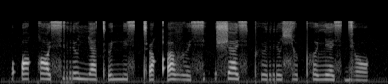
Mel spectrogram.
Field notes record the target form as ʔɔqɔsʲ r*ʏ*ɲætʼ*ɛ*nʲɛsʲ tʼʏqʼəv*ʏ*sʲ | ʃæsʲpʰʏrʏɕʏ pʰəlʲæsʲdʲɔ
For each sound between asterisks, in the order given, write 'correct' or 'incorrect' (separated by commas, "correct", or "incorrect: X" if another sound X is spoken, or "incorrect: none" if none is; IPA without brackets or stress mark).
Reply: correct, incorrect: ʏ, correct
